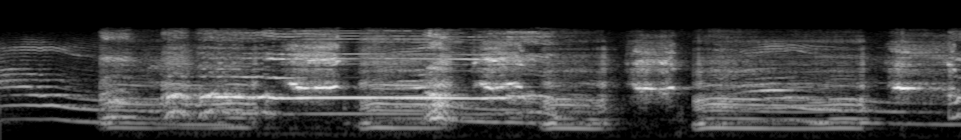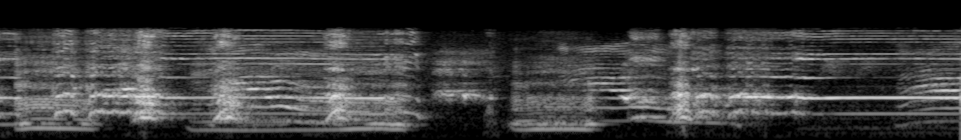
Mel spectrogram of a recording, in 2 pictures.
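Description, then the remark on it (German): A rooster crows loudly and repeatedly, its long, bending cries tangled with cat-like yowls in a dense chorus that runs without pause and with no talking. “Der Esel schrie, der Hund bellte, die Katze miaute und der Hahn krähte.”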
